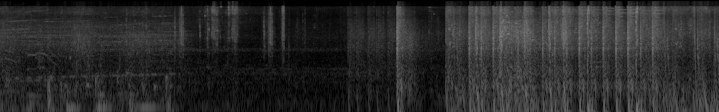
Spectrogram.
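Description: Gunfire in the video game Fortnite during a youth group gaming session: scattered shots and clicks, then a dense run of rapid, loud shots that continues to the end, with no talking.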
